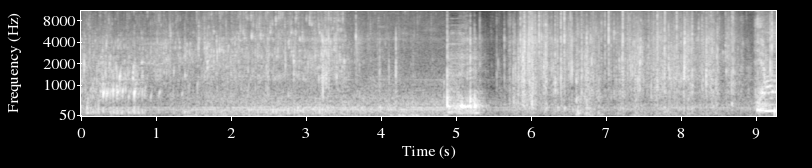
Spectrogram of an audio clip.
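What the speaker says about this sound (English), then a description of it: "Yeah, I'm going to have to add more water." Water pours into a turkey brine container, a steady trickling, sloshing stream with a few crinkling, clunking handling sounds and brief pauses, under occasional talk.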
